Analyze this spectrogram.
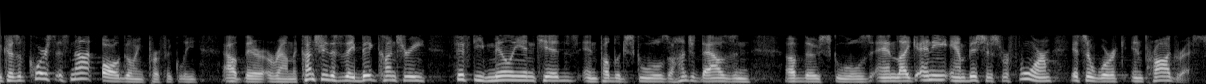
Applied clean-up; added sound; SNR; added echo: none; none; none; none.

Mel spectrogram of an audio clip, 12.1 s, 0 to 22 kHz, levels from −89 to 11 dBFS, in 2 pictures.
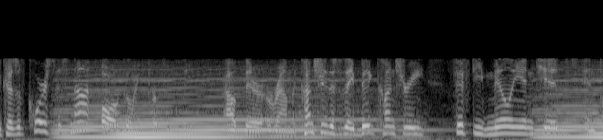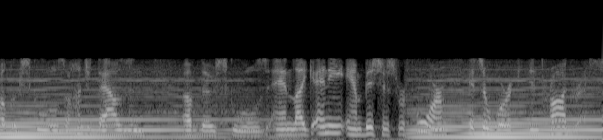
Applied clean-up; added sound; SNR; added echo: none; Bowed string instrument; -4 dB; none.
